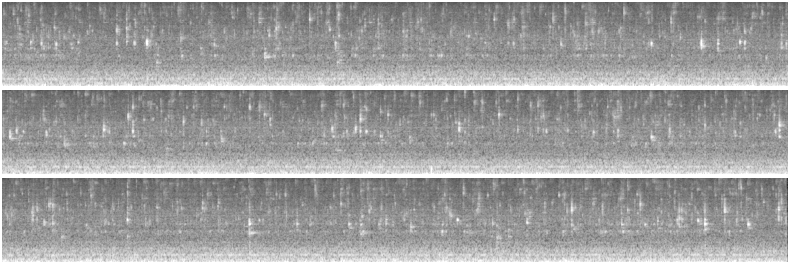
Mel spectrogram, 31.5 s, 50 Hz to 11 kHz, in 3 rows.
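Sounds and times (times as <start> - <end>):
water flowing in bathroom pipes: 0.0 - 31.4.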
